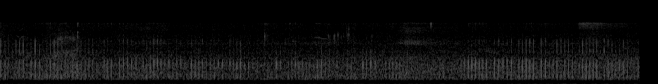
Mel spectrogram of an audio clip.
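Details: Pet cat kneading with its claws while resting on someone, purring in a steady, quiet, rough rumble with a faint pulsing texture that stops abruptly at the end.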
